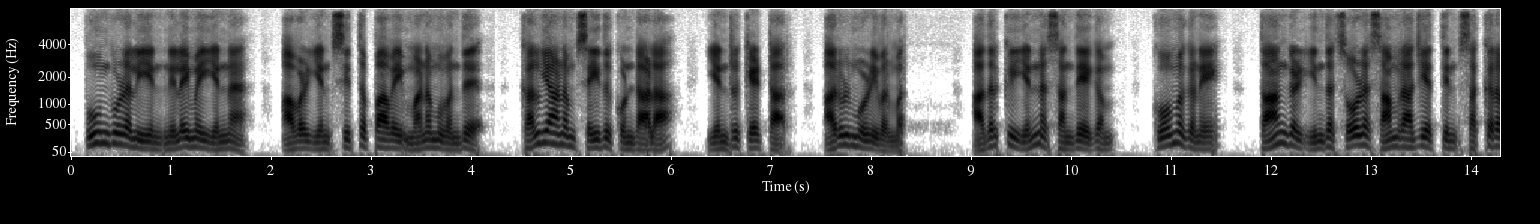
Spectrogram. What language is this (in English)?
Tamil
